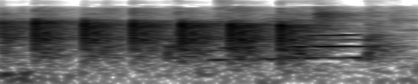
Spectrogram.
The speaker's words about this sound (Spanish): Palmas al que vive, hermano, por todo el mundo.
